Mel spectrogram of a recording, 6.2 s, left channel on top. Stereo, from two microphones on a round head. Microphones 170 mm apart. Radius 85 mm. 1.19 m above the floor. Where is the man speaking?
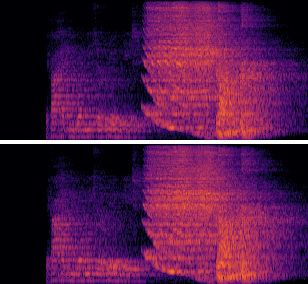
35° left (ahead or behind), 0.8 m.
